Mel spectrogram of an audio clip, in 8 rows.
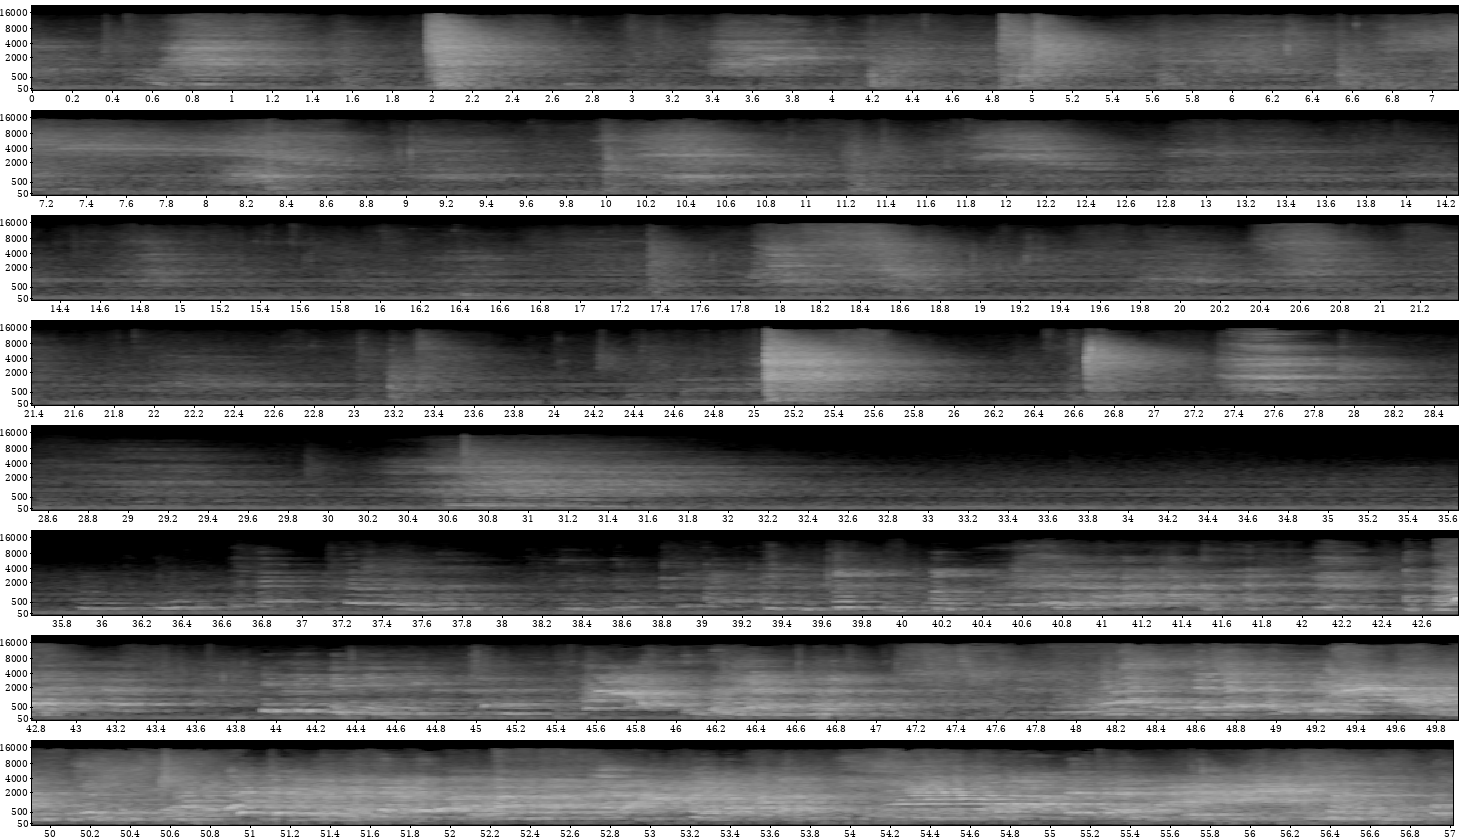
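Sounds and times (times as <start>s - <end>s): people breathing out loudly: 0.0s - 1.7s, 5.6s - 19.0s.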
